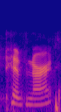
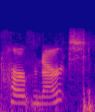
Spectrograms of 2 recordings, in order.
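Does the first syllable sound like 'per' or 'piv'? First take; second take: piv; per. First: The first syllable sounds like 'piv'. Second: The first syllable sounds like 'per'. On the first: "Some people say pivnert" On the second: "I say pervnert"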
